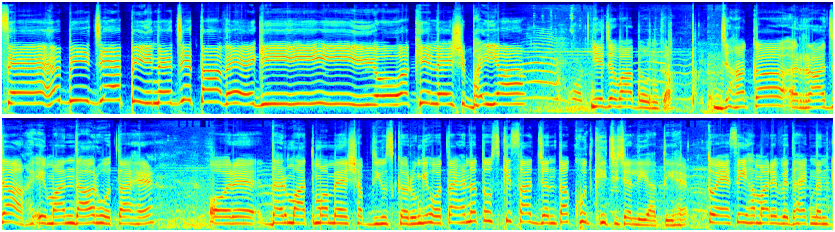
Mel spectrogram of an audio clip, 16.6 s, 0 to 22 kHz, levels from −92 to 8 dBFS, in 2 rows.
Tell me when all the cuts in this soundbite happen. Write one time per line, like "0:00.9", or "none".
0:07.0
